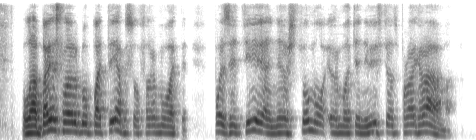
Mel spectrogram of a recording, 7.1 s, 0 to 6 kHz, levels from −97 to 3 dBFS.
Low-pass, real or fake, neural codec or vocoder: 5.4 kHz; fake; codec, 16 kHz, 1.1 kbps, Voila-Tokenizer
